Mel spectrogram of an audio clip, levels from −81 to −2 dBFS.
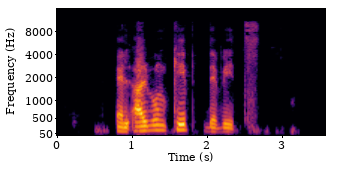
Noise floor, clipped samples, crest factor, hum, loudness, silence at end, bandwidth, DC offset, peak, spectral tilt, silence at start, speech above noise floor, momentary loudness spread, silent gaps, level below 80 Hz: -56 dBFS; under 0.1%; 18 dB; none; -17 LUFS; 0.9 s; 11.5 kHz; under 0.1%; 0 dBFS; -6.5 dB/octave; 0.8 s; 40 dB; 16 LU; none; -60 dBFS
